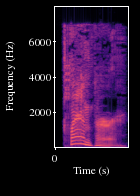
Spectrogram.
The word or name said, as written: clamper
